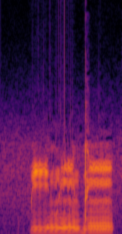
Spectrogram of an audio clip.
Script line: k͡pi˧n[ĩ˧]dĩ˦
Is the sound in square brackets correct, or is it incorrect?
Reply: correct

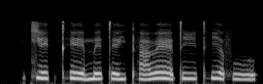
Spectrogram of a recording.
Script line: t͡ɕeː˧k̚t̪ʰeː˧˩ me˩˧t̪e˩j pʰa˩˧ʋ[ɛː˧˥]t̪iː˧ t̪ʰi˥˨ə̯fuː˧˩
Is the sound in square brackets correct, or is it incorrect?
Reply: incorrect: ɛː˥˨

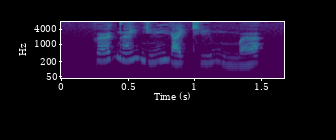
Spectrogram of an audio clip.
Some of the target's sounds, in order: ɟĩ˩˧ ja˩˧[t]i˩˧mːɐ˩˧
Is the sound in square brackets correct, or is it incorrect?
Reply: incorrect: cʰ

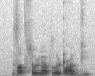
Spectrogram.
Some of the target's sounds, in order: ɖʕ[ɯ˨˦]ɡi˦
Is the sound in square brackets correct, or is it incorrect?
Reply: incorrect: ɯ˧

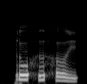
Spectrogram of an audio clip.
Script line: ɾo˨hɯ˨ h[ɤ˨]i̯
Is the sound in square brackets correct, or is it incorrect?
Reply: correct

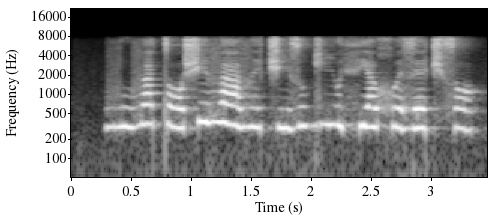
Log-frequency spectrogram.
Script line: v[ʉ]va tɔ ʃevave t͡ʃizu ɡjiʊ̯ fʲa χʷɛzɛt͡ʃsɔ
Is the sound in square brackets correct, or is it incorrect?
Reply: incorrect: u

